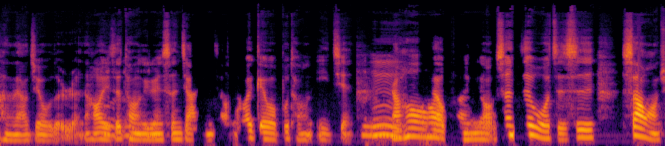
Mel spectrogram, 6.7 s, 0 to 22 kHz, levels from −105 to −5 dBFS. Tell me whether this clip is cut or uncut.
cut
